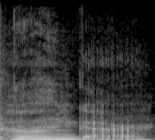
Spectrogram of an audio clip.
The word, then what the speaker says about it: Congar: How'd I do with the pronunciation of his last name? – I think you did pretty good. – Congar. – Yeah, I think that's pretty much it.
